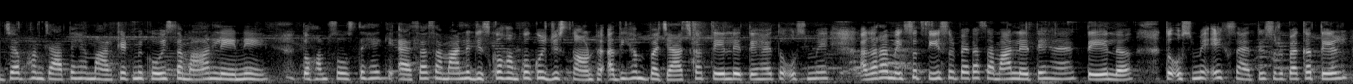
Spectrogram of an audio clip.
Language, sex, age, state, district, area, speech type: Hindi, female, 45-60, Uttar Pradesh, Mirzapur, rural, spontaneous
